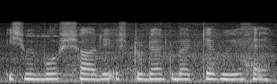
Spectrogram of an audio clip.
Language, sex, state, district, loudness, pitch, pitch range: Hindi, female, Uttar Pradesh, Saharanpur, -15 LUFS, 245 Hz, 235-245 Hz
